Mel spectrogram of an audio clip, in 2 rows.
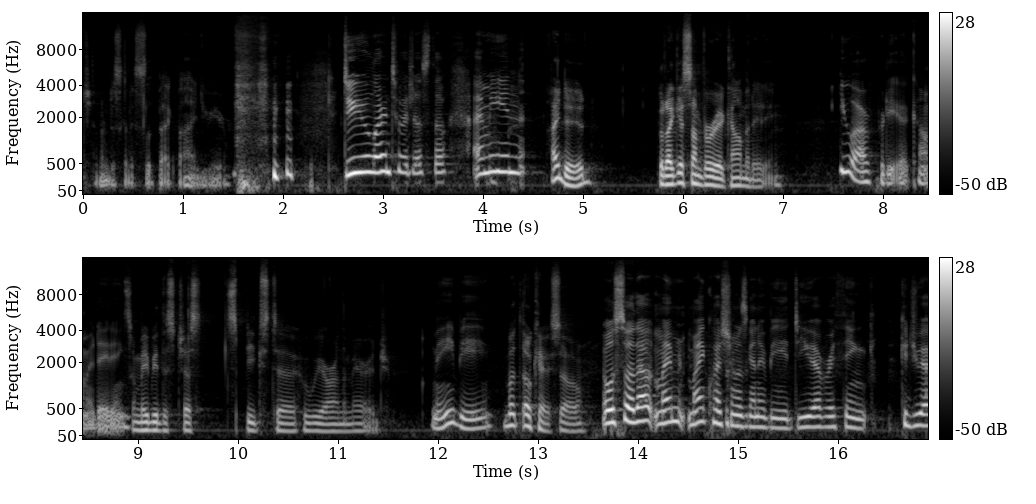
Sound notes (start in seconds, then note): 1.5 chuckles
